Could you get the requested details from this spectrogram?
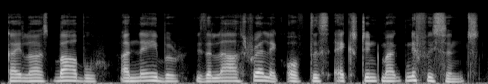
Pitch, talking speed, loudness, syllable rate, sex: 155 Hz, 150 wpm, -17 LUFS, 4.9 syllables/s, male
